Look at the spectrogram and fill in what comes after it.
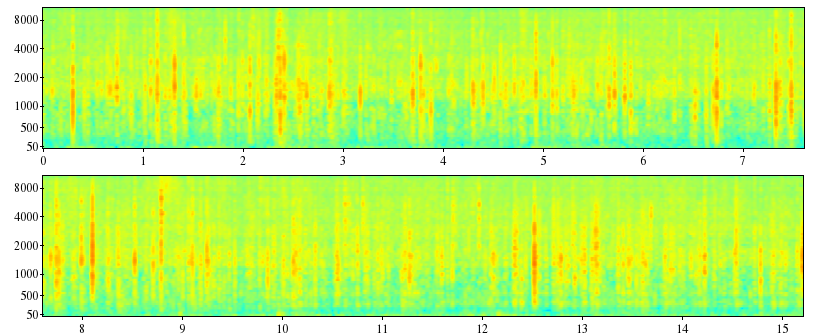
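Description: Steady rain falling on grass and leaves, with many sharp separate drop ticks.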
